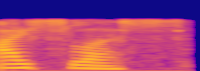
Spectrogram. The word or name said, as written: iceless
